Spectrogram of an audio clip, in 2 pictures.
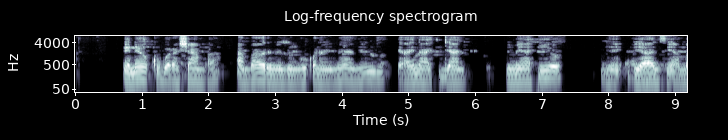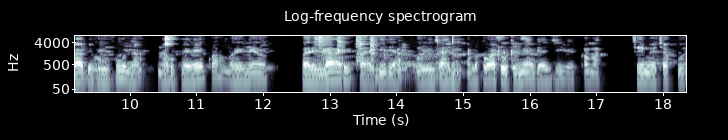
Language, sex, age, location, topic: Swahili, female, 18-24, Dar es Salaam, agriculture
